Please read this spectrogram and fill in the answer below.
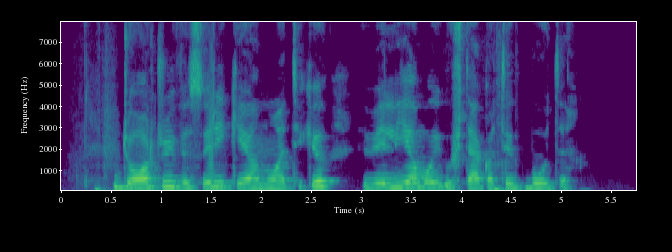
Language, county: Lithuanian, Kaunas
